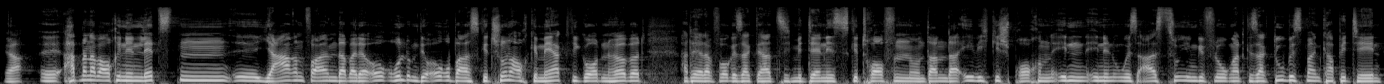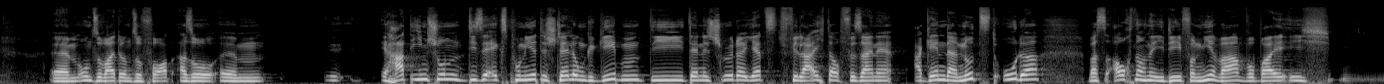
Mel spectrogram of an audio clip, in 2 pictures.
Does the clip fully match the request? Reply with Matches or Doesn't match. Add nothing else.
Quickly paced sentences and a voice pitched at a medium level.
Matches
